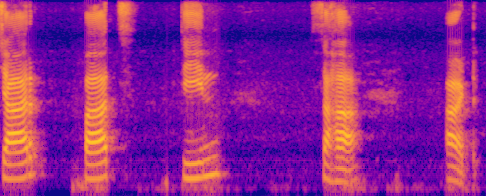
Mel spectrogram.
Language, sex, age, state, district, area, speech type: Marathi, male, 18-30, Maharashtra, Ratnagiri, urban, spontaneous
